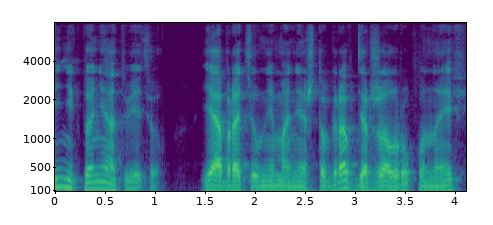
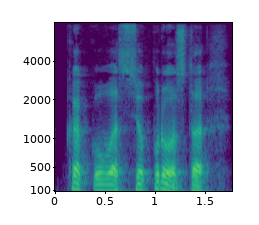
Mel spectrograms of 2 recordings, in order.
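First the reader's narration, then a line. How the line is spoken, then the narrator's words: Dry chuckle. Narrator (Russian): хмыкнул я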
